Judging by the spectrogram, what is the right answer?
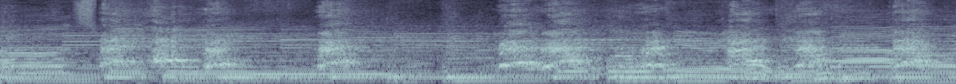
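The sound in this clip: A dying pet dog barks and yelps in a rapid, steady stream of many short, strained cries that keep going through the whole stretch.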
